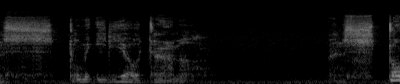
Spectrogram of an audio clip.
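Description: A man's breathy, whispered voice: a sharp hissing breath at the start and another near the end, with short muttered sounds between them.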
